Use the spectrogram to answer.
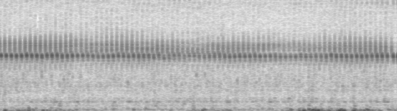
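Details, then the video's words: Grasshopper warbler song from North Antrim: an unbroken, high-pitched mechanical reel running the full length, with a steady low rumble beneath. "Grasshopper Warbler song."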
